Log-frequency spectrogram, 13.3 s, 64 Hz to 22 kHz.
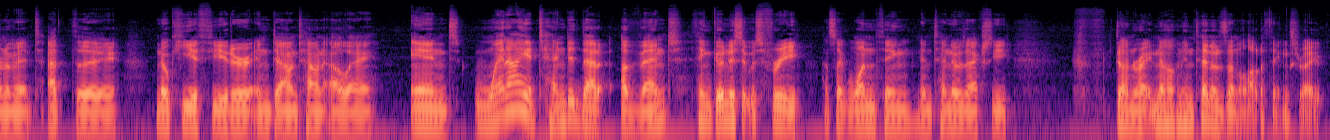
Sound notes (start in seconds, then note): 10.8 small chuckle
